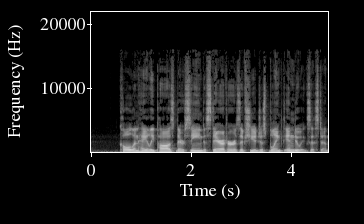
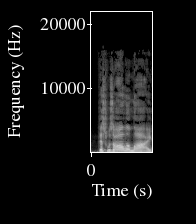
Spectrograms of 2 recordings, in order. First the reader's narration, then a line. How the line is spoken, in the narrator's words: cried Haley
